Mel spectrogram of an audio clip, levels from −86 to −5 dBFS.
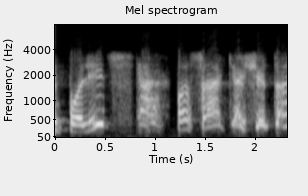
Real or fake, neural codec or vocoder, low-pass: real; none; 7.2 kHz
